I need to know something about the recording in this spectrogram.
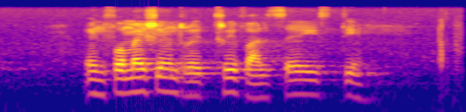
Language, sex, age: Zulu, male, 25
